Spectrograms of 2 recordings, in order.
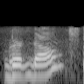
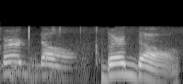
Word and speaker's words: Bergdahl: Bergdahl. Yeah, Bergdahl.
